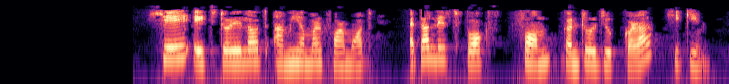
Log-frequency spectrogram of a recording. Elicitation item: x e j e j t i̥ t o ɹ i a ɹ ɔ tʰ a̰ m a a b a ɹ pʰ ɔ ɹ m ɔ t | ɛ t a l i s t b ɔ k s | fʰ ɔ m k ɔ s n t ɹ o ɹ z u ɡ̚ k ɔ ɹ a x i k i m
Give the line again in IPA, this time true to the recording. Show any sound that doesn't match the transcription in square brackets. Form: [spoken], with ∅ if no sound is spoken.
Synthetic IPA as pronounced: x e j e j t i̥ t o ɹ i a [l] ɔ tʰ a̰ m [i] a [m] a ɹ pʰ ɔ ɹ m ɔ t | ɛ t a l i s t b ɔ k s | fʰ ɔ m k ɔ [∅] n t ɹ o [l] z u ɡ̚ k ɔ ɹ a x i k i m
